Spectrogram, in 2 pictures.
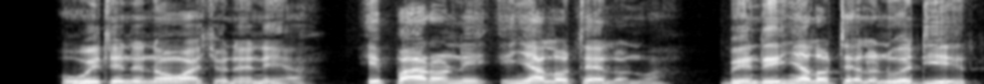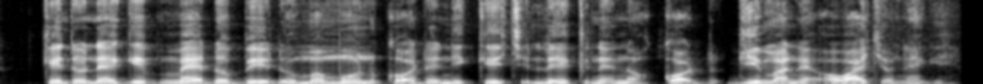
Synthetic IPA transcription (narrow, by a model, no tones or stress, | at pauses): owetenɪnɔwat͡ʃɔnɛnɪja̰ | ɪpaɾɔnɪʔɪɲalɔtɛlɔnwa | bendeɪɲalɔtɛlɔnwadjer | kendonɛɡɪmɛdobedomamonkɔdɛniket͡ʃleknɛnɔkɔdɡimanɛʔɔwat͡ʃɔnɛ̰ɡɪ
